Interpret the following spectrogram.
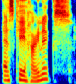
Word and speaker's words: SK Hynix: it's SK Hynix.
